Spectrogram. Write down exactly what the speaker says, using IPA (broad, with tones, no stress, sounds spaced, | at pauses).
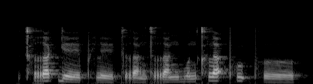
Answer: kʰ r a˦˥ k̚ j eː˨˩ pʰ l eː˩˦ k r a˨˩ ŋ t r a˦˥ ŋ b o˦˥ n kʰ l a˥˩ ʔ pʰ u˥˩ ʔ pʰ ɤː˧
